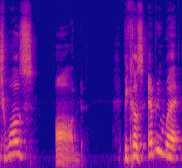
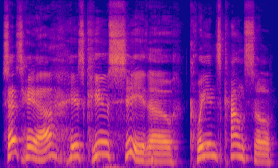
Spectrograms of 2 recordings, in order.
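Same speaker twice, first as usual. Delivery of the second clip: higher, slow pub regular voice; drawn-out remark from a pub regular; man in wool cap; 8 semitones higher, 3 dB louder, slower than usual. Acted.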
